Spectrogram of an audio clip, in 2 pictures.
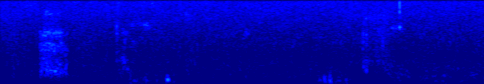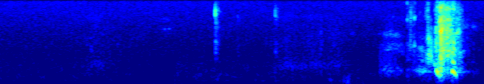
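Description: A single sharp sneeze bursts out near the end after a long stretch of near silence with a few faint clicks and breaths, loud.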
